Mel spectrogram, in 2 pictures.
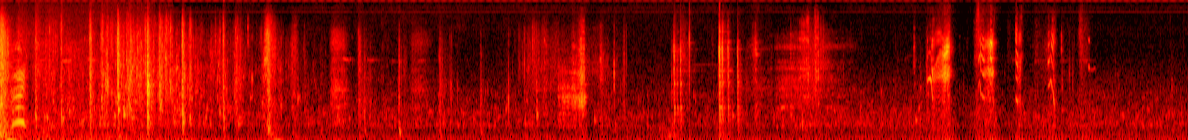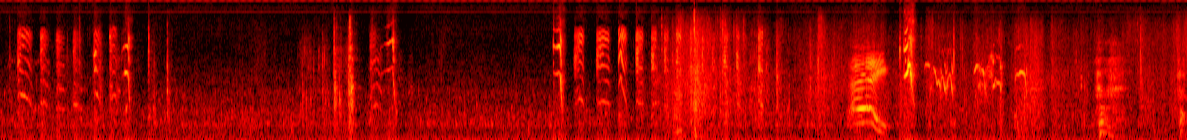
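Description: Ferrets squeaking and chirping in short, scattered bursts. Splashing through shallow water comes in the first two seconds.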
